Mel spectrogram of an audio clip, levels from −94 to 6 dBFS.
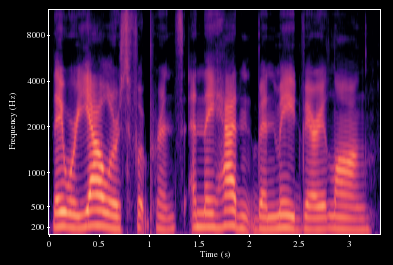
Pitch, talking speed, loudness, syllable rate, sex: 185 Hz, 200 wpm, -19 LUFS, 4.7 syllables/s, female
